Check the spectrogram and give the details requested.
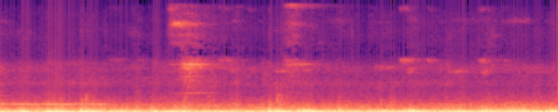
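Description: Suburban electric train running, heard from inside the carriage: a steady low rumble of wheels on the track. There is a faint, brief high squeal from the wheels about two seconds in.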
